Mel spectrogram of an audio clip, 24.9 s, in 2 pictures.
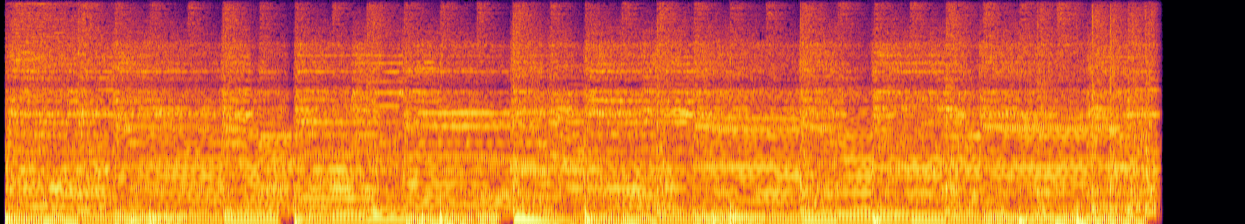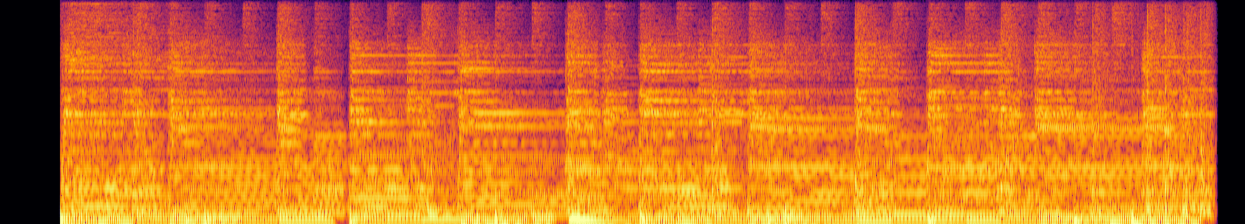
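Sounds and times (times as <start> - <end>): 
guitar: 0.1 - 11.6, 13.1 - 24.6.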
